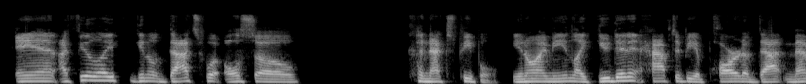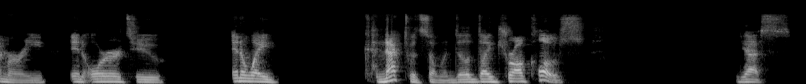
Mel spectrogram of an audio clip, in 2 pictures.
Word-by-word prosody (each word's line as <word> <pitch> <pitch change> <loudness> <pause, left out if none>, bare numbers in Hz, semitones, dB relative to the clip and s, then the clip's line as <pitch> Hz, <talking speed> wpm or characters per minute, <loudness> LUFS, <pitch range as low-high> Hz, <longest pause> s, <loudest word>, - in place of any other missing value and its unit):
and 145 0 +3
I 135 - 0
feel 195 +8 +1
like, 180 -1 +2
you 150 0 -2
know, 145 -5 -3
that's 135 +4 +3
what 155 - -1
also 125 -2 0 1.1
connects 130 -3 +2
people, 135 -5 -3
you 120 - -1
know 130 +1 +3
what 135 - +4
I 135 - +3
mean? 135 +3 0
Like, 125 -3 0
you 145 +1 +4
didn't 170 +2 +4
have 140 0 +1
to 145 - -3
be 135 -1 0
a 120 - +1
part 130 +4 +2
of 120 -4 -1
that 120 +2 +2
memory 105 -5 -3 0.2
in 125 -1 -2
order 125 +1 -1
to, 110 -2 -5 0.7
in 150 0 +1
a - - +3
way, 125 -7 +1 0.8
connect 125 - +2
with 110 -5 -3
someone, 95 -1 -6
du 110 +3 -2
like, 120 +1 0
draw 135 +4 +1
close. 125 - -2 1.5
Yes. 115 -3 -5
130 Hz, 155 wpm, -23 LUFS, 115-140 Hz, 1.5 s, what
